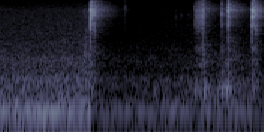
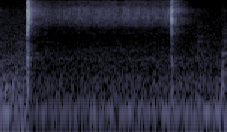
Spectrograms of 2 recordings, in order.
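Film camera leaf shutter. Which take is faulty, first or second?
first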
